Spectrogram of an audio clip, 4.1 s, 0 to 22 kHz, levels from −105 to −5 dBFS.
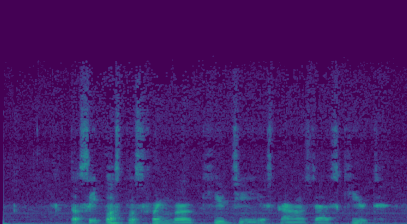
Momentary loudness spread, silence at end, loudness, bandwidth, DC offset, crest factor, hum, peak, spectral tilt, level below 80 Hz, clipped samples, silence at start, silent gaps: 9 LU; 0 s; -50 LUFS; 16 kHz; under 0.1%; 22 dB; none; -28 dBFS; -4.5 dB/octave; -74 dBFS; under 0.1%; 0.05 s; none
